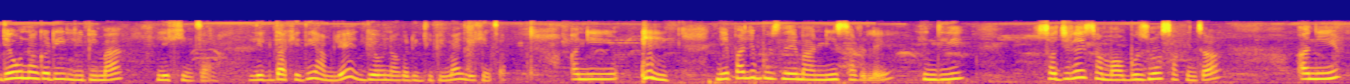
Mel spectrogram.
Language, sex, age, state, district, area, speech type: Nepali, female, 30-45, West Bengal, Darjeeling, rural, spontaneous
